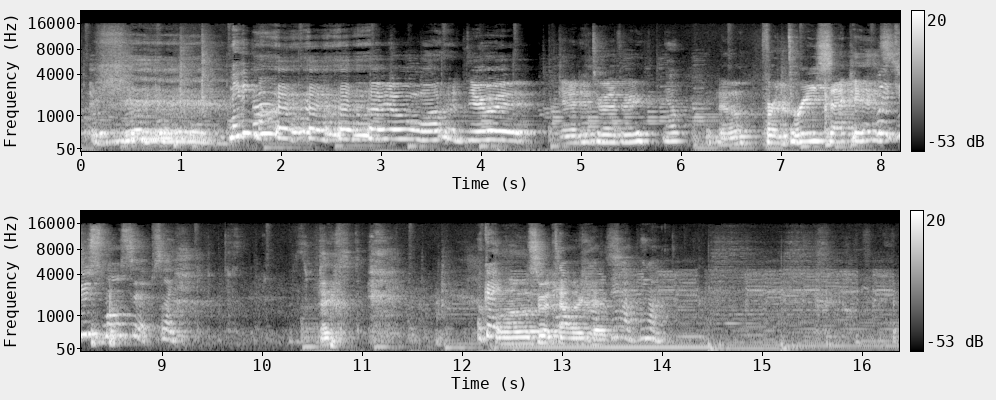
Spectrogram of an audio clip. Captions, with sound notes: (pretend sob) I don't wanna do it. Can I do two out of three? - Nope. - For three seconds? - Do small sips, like... - I'll see what Tyler gets. - Hang on, hang on, hang on.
